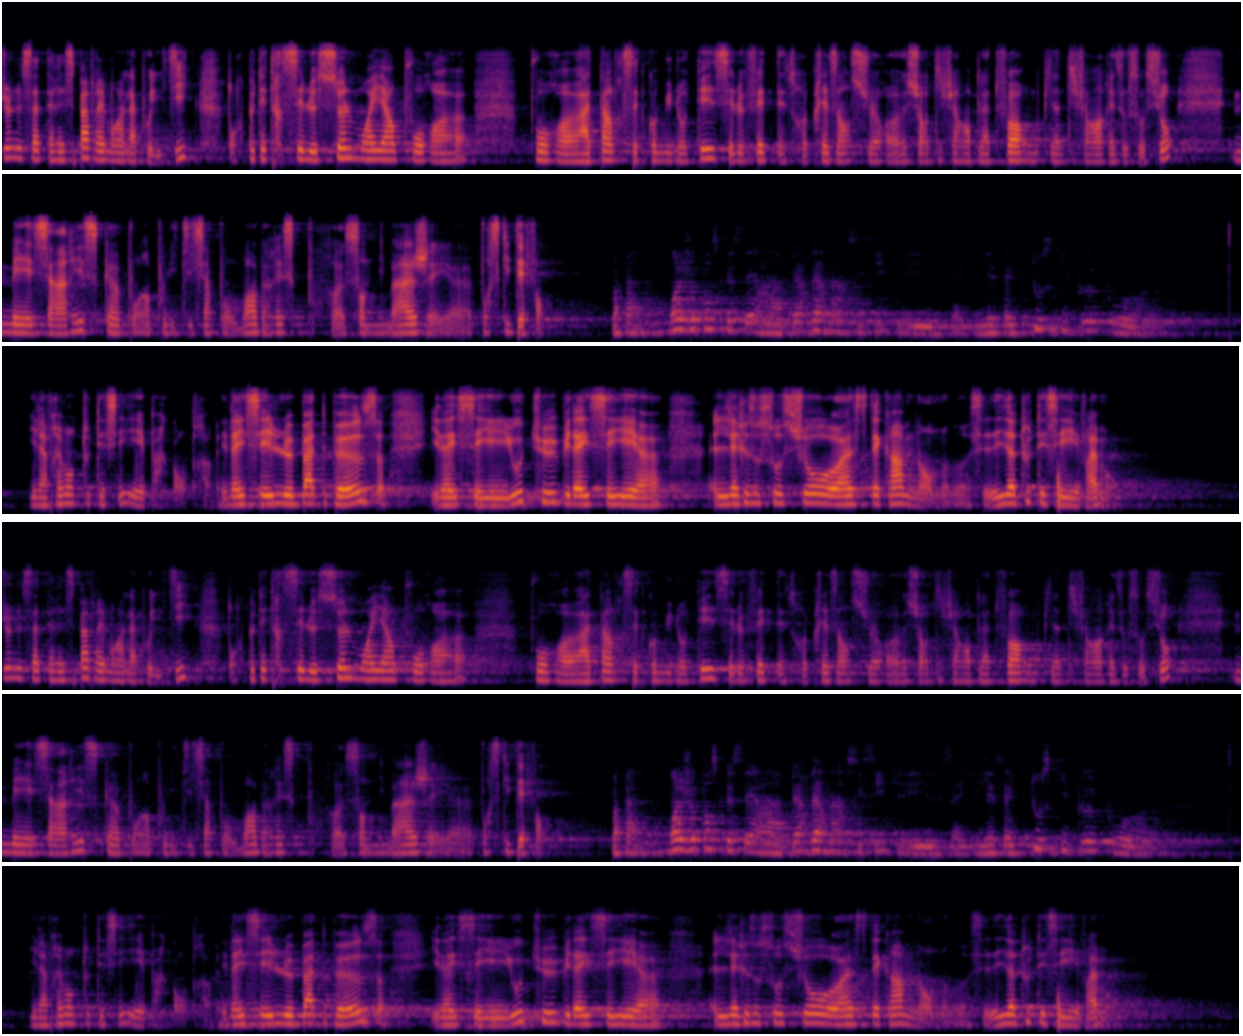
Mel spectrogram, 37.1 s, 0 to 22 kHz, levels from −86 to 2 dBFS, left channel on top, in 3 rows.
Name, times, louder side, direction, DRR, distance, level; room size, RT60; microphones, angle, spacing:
voice 1, 0.0-15.3 15.6-17.8 25.1-35.9, left 6 dB, 50° left, 0.5 m, -34 dB
voice 2, 18.5-24.0 26.8-27.4 29.5-29.6, right 1 dB, 45° right, 1.3 m, -45 dB
29.5 x 15.5 x 9.3 m
head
